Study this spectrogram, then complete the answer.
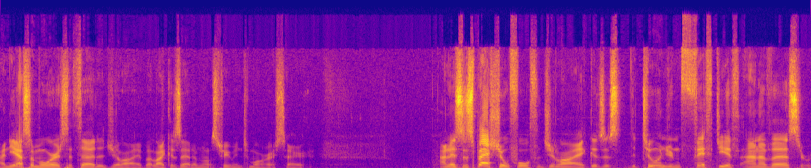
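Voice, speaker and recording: Speaking very fast in a British accent, a man with a fairly low voice swings his pitch very widely. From Britain. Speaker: gaming livestreamer. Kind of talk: casual gameplay livestream commentary. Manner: casual, with frequent filler words.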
